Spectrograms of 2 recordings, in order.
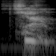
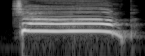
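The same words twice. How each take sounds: First: The word is whispered softly. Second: The word is shouted loudly. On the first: "Can we whisper it?" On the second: "Can we shout it?"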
